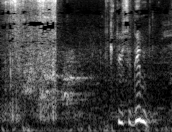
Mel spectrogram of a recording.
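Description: A dog barking, a short two-part bark about one and a half seconds in, after a brief rustle at the start.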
